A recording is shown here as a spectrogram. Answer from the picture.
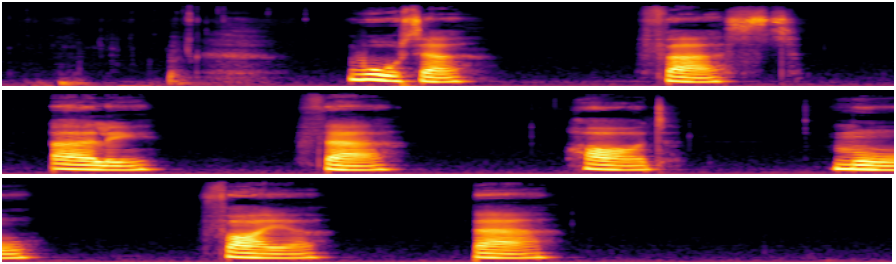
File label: Brit Water to Bear, british english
